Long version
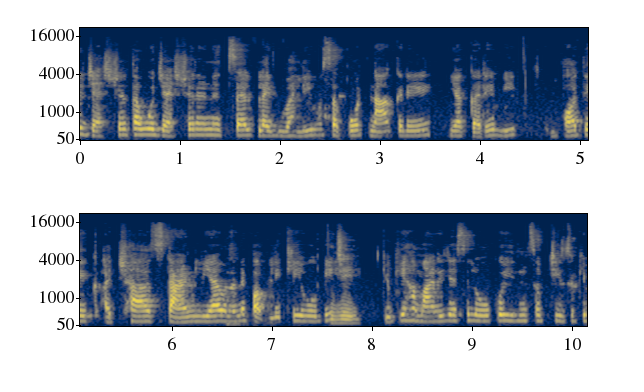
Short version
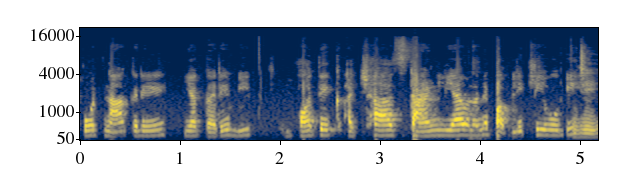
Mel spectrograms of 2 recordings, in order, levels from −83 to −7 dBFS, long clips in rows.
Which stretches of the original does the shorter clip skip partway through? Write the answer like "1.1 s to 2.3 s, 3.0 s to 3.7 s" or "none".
none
